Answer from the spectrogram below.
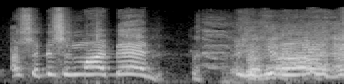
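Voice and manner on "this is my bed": indignant yell. Retold or imitated. Confronting the ghost in bed.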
